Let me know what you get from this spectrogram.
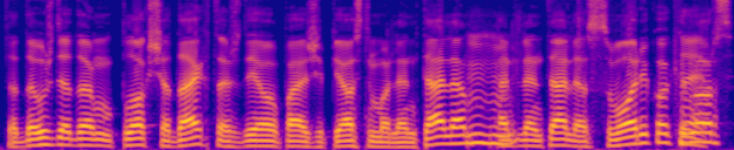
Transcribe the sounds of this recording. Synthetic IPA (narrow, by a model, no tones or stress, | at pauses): t̪ɐd̪ɐʊʒʲd̪ʲɛd̪ɐmplˠoːksʲʃʲt͡ʃʲɛd̪ɐɪkt̪ɐɐʒʲd̪ʲeːʋɐʊpɑːʋʲiːzʲd͡ʒʲʊɪpʲjɛʊsʲnʲɪmoːlʲɛnʲt̪ʲæːlʲɛɐnt̪ʲlʲɛnʲt̪ʲæːlʲɛsʋoːɾʲɪkoːkʲɪnoːrs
